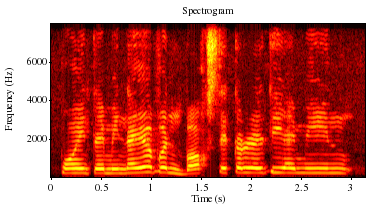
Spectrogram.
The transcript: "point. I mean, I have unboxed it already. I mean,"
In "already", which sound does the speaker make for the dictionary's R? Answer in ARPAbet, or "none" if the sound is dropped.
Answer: R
